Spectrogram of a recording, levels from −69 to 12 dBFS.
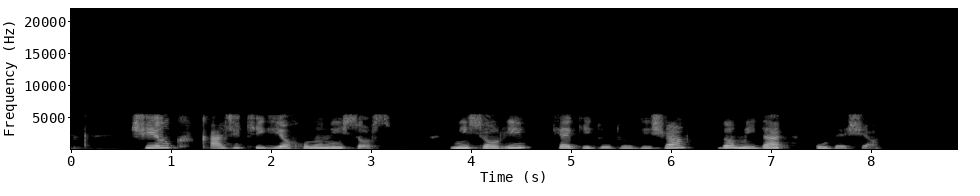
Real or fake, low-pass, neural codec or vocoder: fake; 5.4 kHz; codec, 16 kHz in and 24 kHz out, 1.1 kbps, FireRedTTS-2 codec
